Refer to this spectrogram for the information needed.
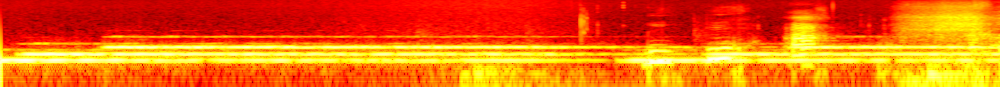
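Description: An eerie, monkey-like sound effect for a horror scene: sustained wavering tonal cries with harmonic overtones, building to shrill, noisy shrieks and bursts near the end, loud.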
